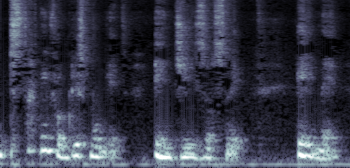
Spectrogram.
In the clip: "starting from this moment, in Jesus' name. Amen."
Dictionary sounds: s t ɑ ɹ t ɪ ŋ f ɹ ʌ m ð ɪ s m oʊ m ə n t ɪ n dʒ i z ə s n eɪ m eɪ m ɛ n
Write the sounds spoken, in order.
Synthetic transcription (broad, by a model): s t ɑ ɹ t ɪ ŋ f ɹ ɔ m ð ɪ s m oʊ m ə n t ɪ n dʒ i z ə s n eɪ m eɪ m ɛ n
